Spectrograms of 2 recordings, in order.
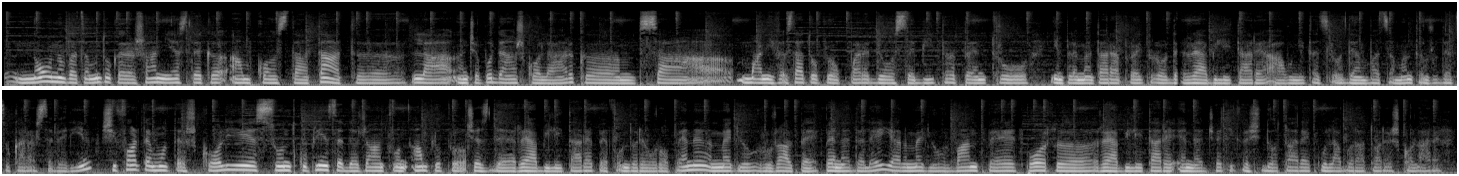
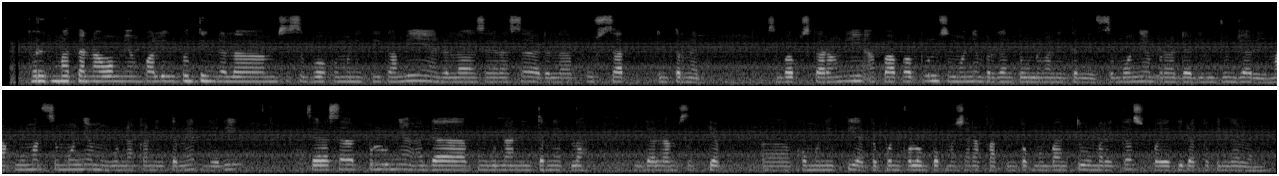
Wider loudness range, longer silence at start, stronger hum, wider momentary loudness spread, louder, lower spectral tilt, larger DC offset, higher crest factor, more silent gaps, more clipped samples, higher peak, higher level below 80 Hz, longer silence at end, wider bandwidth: about the same, 4 LU vs 4 LU; about the same, 0 s vs 0.1 s; neither; second, 9 LU vs 12 LU; first, -21 LUFS vs -32 LUFS; first, -7 dB/octave vs -4 dB/octave; neither; about the same, 16 dB vs 20 dB; neither; neither; first, -4 dBFS vs -12 dBFS; first, -40 dBFS vs -76 dBFS; about the same, 0 s vs 0 s; first, 14 kHz vs 11.5 kHz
